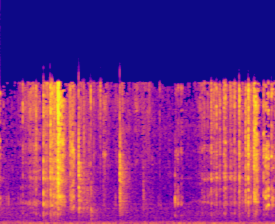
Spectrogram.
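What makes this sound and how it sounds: A metal box-cutter blade scrapes shavings off the edge of a solid oval green bar of soap held in one hand with long red-painted nails, the shavings falling onto a white surface. Quiet, crisp, bright scraping strokes come in a steady run over a constant low hum.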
